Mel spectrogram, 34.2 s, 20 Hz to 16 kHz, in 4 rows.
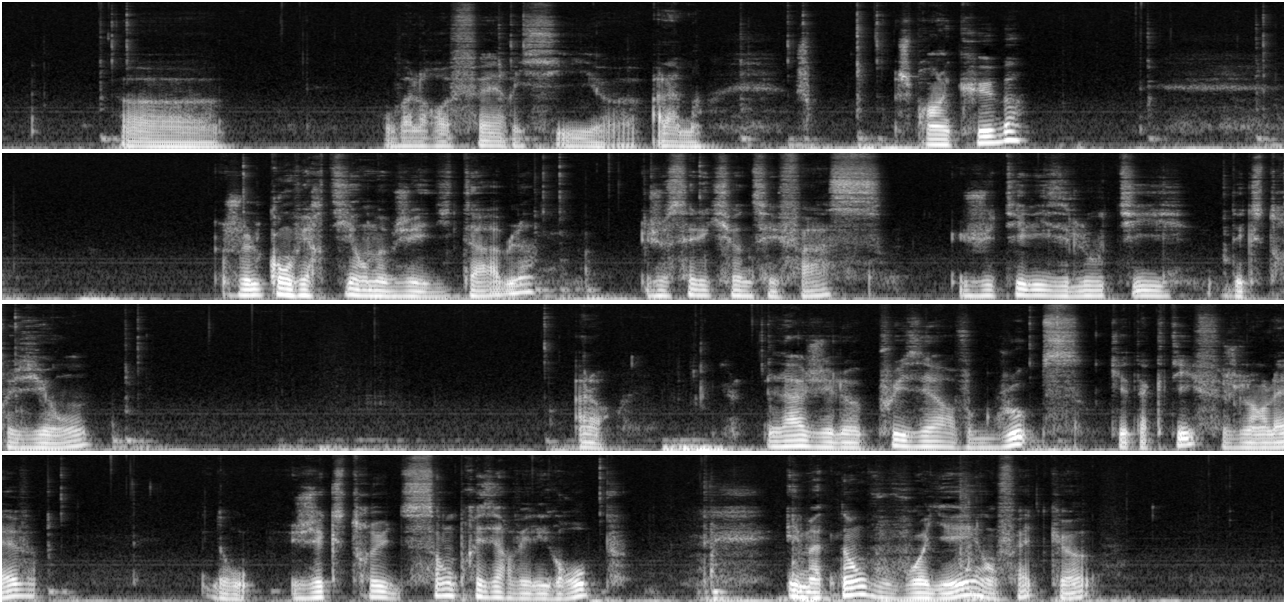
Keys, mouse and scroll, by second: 0.7 click, 3.3 click, 5.2 click, 5.6 click, 8.3-10.1 drag, 12.1 click, 12.8 click, 17.0 click, 17.9-20.6 drag, 23.9 click, 26.0-29.5 drag.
